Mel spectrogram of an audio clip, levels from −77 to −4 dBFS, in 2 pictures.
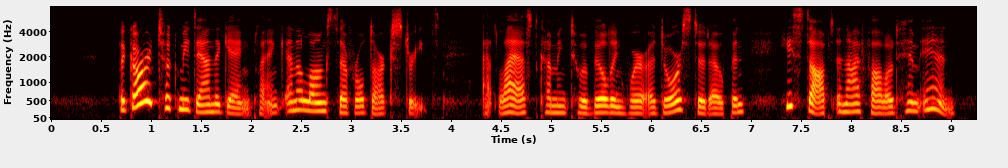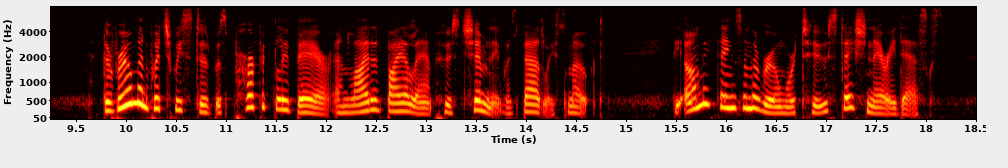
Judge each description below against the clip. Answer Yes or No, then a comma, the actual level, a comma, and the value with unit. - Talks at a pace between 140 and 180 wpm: No, average, 195 wpm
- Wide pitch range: Yes, wide, 7.6 semitones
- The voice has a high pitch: Yes, high, 205 Hz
